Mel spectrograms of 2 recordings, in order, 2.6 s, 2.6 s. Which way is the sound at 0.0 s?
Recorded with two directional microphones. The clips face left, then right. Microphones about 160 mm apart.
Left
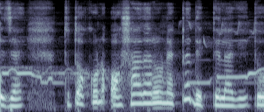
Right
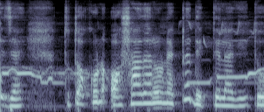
40° left (ahead or behind).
